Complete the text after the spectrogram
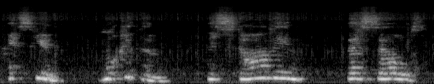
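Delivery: earnest pleader. A narrator's reading. Paz argues for the starving survivors, earnest appeal. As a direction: plead the case for struggling survivors.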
